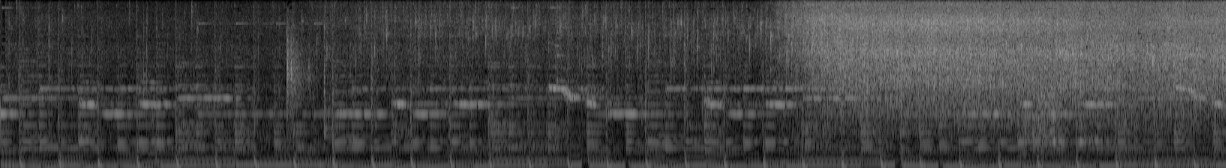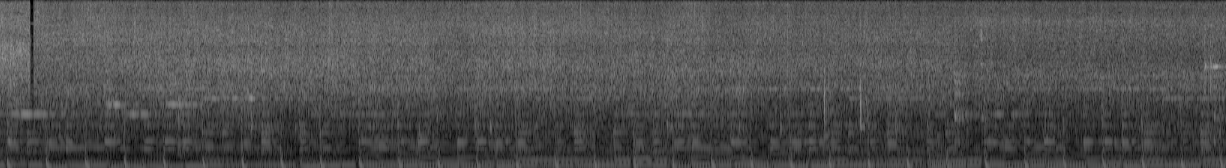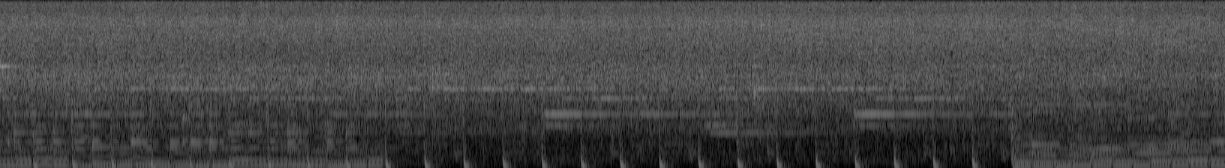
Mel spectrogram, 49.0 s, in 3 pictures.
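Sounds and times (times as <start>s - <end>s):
food sizzling in hot oil: 2.8s - 49.0s
spatula stir-frying greens: 8.4s - 42.0s.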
